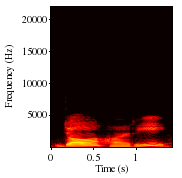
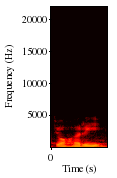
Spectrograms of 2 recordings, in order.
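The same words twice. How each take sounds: First: Slow syllable-by-syllable word. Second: Said in the usual way. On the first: Shown as a demonstration.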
